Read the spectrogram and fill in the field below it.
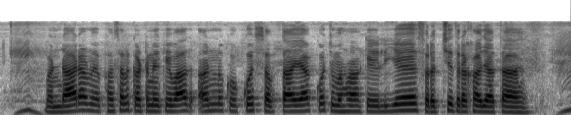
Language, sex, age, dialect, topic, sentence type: Hindi, male, 18-24, Marwari Dhudhari, agriculture, statement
